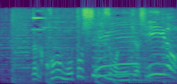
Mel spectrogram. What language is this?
Japanese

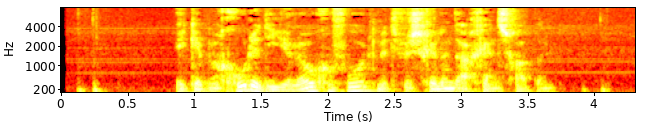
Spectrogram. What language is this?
Dutch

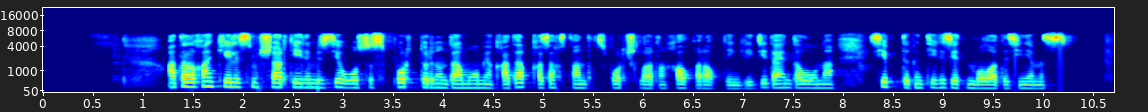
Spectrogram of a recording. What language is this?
Kazakh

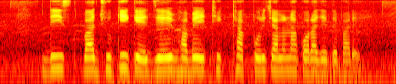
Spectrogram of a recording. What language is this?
Bangla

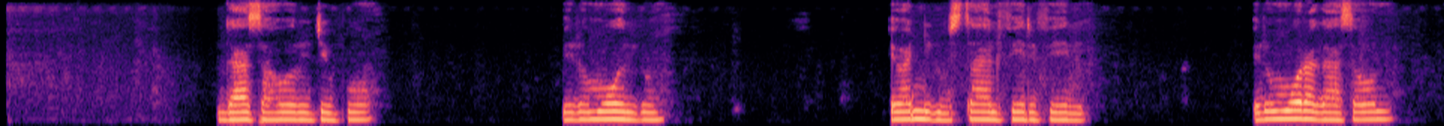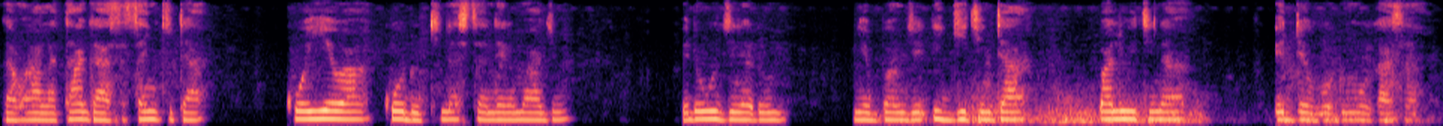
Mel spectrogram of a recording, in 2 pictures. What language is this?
Fula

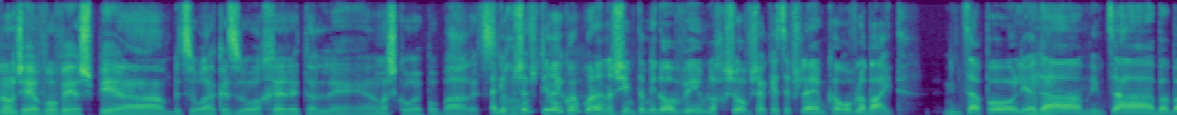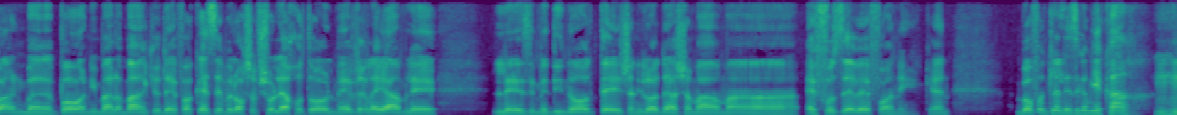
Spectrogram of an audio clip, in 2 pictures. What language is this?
Hebrew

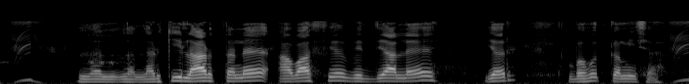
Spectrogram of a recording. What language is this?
Magahi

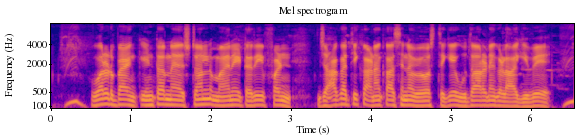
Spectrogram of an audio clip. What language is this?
Kannada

